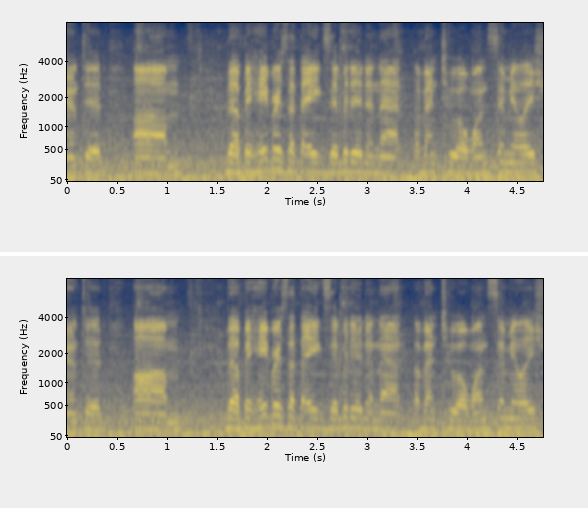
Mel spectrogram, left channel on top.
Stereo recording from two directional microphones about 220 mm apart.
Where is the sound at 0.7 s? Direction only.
15° right (ahead or behind).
